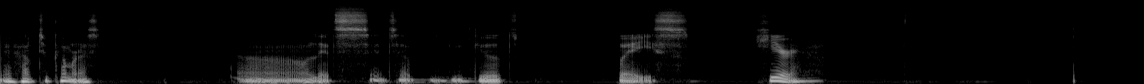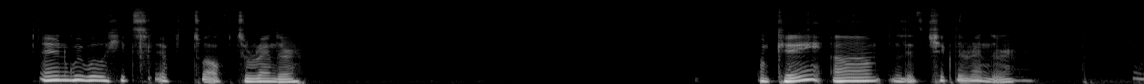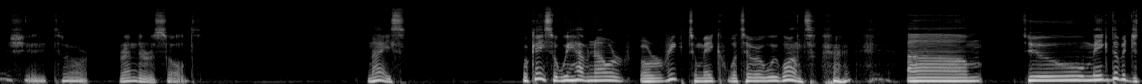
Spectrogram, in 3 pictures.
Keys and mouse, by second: 0.2 Delete, 1.3 click, 3.3-9.0 middle drag, 9.0-10.2 drag, 12.1-17.2 drag, 20.6-22.6 drag, 24.8-30.8 middle drag, 30.6 KP_1, 32.0 KP_3, 33.0-34.3 middle drag.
